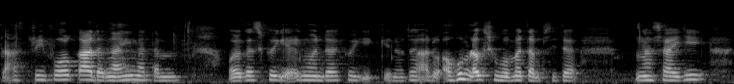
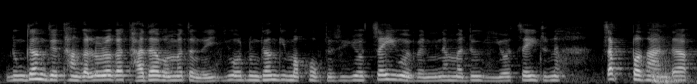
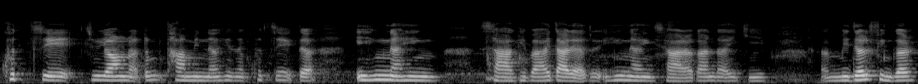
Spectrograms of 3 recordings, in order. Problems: constant background noise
